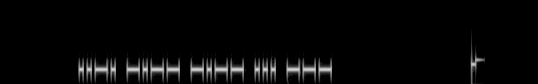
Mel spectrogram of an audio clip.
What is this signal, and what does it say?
Morse code, heard as a keyed tone, about 30 wpm, 700 Hz. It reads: FYYSO
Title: Code Groups - 5 Letters - 30wpm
